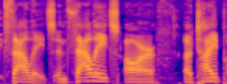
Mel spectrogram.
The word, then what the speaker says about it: phthalates: the introduction of phthalates it starts with a p p t h a l a t EES I think it's how you spell it you say phthalates and phthalates are a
